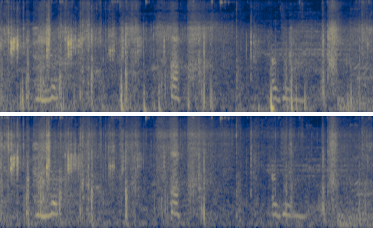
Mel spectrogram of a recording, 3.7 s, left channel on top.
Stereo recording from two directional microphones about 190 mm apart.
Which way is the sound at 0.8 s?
10° right (ahead or behind).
